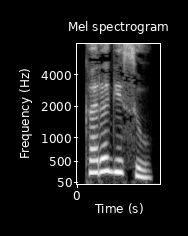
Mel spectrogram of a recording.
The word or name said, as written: ಖರ್ಗಸ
